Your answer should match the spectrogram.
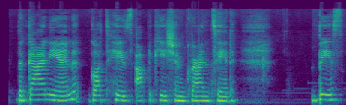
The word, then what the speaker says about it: Ghanaian: So it's a Ghanaian. Yes, that's how you pronounce it.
